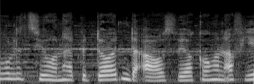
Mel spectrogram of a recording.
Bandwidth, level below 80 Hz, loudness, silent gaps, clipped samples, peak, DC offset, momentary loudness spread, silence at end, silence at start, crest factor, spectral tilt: 12 kHz; -56 dBFS; -18 LUFS; none; under 0.1%; -2 dBFS; under 0.1%; 6 LU; 0 s; 0 s; 16 dB; -5 dB/octave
